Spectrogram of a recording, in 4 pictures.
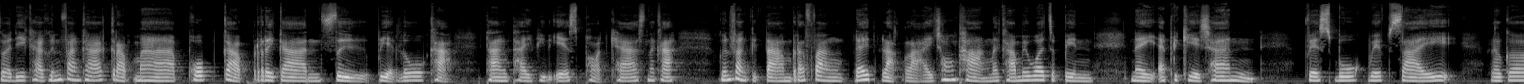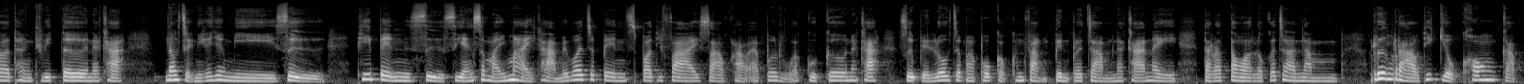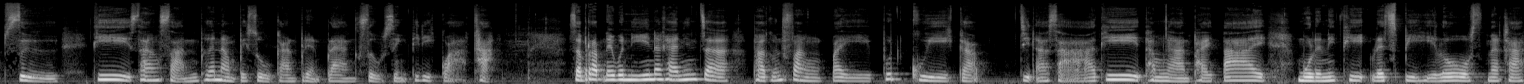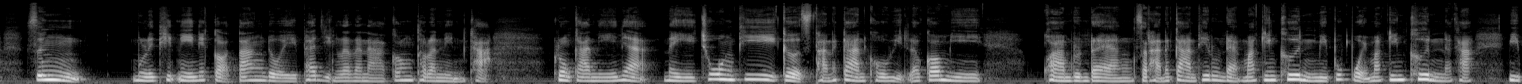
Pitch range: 160-195 Hz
